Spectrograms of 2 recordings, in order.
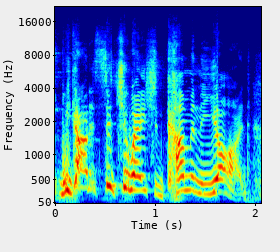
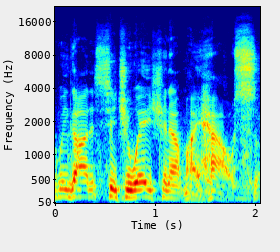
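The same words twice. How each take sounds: First: High-pitched mob wife giving orders; Goodfellas mob wife. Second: Lightly voiced low-pitched greaseball boss; a hint of a shady boss, kept low. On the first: Retold or imitated. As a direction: summon him in a high wife voice. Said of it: "she looked like from Goodfellas".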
